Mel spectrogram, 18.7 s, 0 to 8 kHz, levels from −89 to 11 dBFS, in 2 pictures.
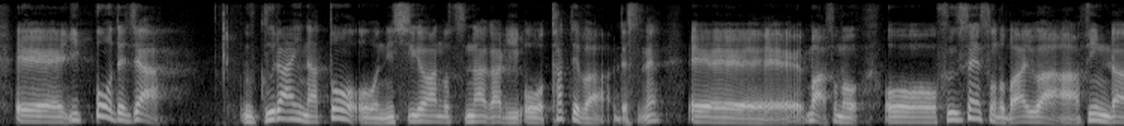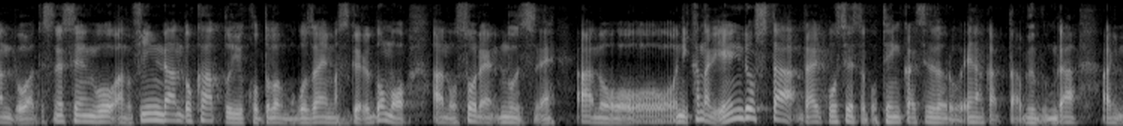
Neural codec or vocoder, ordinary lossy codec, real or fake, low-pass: codec, 16 kHz, 4 kbps, FunCodec, trained on LibriTTS, 50 frames a second; none; fake; 7.2 kHz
